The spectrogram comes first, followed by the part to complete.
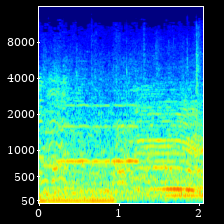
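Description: A cow mooing once: a single long, held call of about a second, starting about halfway through.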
